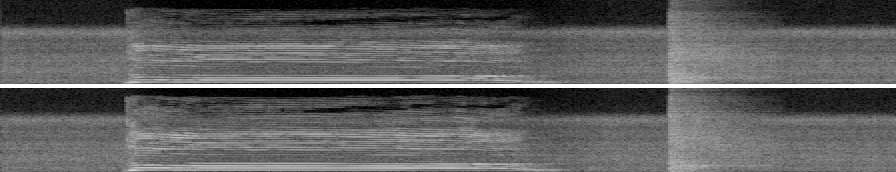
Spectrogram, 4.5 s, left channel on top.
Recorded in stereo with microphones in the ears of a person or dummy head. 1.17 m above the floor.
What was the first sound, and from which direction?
A shout, 20° right (ahead or behind).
